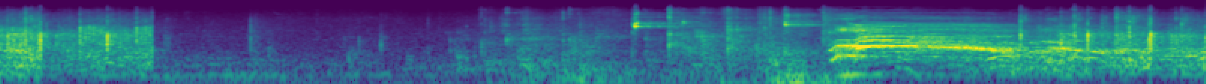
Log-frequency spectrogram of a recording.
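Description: Table tennis rally in a large hall: sparse sharp clicks of the ball off bats and table for a couple of seconds, ended by a loud shout that falls in pitch, then crowd applause. A loud falling voice also fades out at the start.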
